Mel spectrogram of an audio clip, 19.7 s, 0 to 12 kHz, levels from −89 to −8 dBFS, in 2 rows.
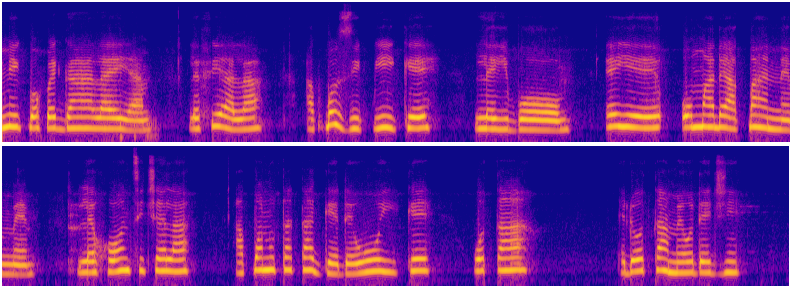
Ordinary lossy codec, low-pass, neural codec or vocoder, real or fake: Opus, 16 kbps; 9.9 kHz; none; real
